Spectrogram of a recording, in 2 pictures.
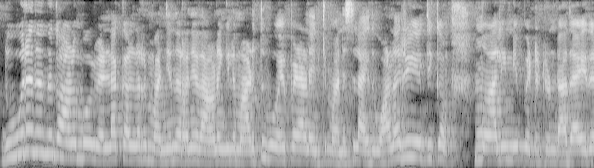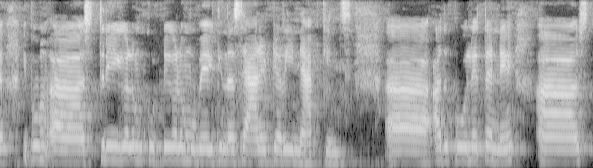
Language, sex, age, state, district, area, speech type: Malayalam, female, 18-30, Kerala, Thiruvananthapuram, rural, spontaneous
